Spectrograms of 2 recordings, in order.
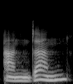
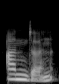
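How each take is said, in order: First: "andan" in Swedish with two pitch peaks; "andan" with a primary and secondary peak; Swedish accent two. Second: "andan" in Swedish with a single pitch peak; "andan" with just one melodic peak; Swedish accent one. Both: Shown as a demonstration. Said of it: "internal distinction between minimal pairs".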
